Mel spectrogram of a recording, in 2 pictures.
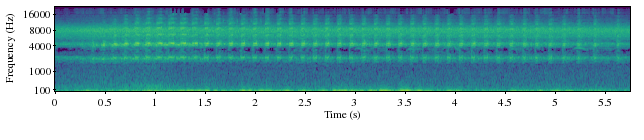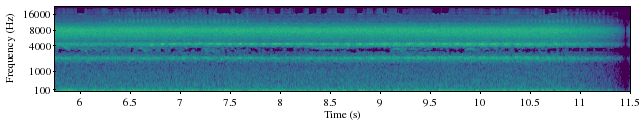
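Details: Japanese summer cicadas at Kitakami's Michinoku Folk Village and Tenshochi, from minmin-zemi to dusk higurashi: a loud nearby pulsing, rapidly throbbing buzz for the first five seconds over a constant high drone, then the steady chorus alone before fading out.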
